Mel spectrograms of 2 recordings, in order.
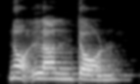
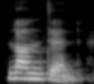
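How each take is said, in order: First: The second syllable has a full, clear vowel. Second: The second syllable has a reduced schwa vowel. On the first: The speaker calls it wrong. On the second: The speaker calls it right.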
